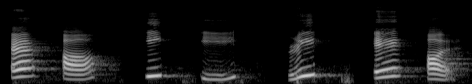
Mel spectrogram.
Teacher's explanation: जब आप इनका उच्चारण करते हैं तो आपको अपने आप ये चीज़ समझ में आती है कि हमारे होठ जो हैं वो फैले हुए होते हैं, गोलाकार नहीं होते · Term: आवृतमुखी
